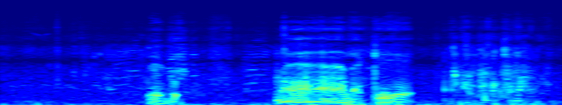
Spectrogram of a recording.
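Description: A hooked fish splashes at the water's surface.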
